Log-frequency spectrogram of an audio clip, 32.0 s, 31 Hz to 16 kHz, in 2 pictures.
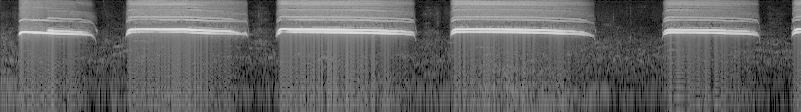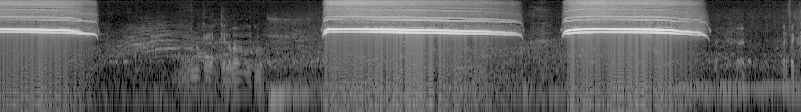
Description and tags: Ocarina:prespanico:VirgenDeZapopan
This audio was recorder with a ZOOM F4 + MKH 416, for a mexican documental of the virgin of Zapopan, in GDL,Jalisco.Mex.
